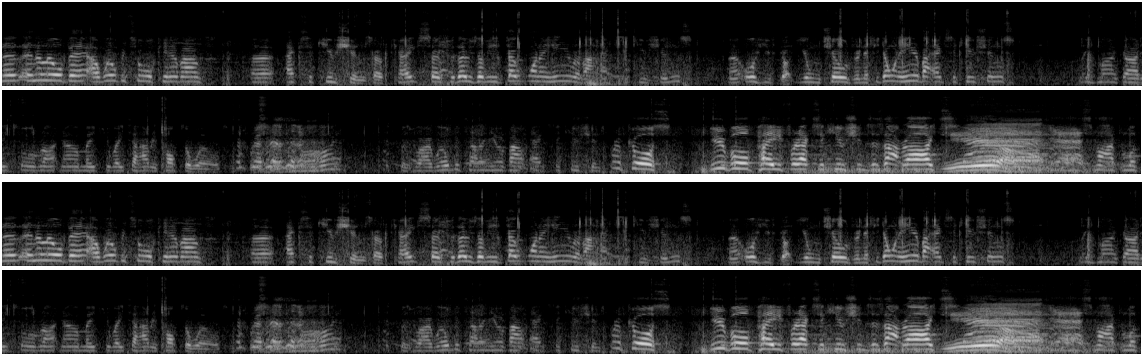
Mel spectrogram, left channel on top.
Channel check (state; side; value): identical; both; correlation 1.00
